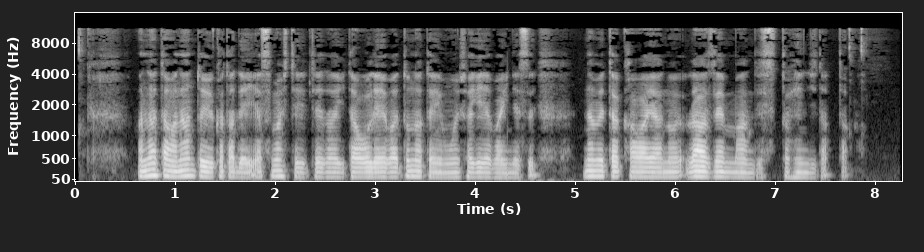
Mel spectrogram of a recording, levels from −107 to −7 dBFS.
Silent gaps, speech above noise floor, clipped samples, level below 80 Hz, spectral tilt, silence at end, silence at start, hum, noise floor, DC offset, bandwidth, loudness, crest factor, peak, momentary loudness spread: none; 21 dB; under 0.1%; -50 dBFS; -5 dB/octave; 0.35 s; 0.05 s; none; -43 dBFS; under 0.1%; 12 kHz; -22 LUFS; 20 dB; -2 dBFS; 14 LU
